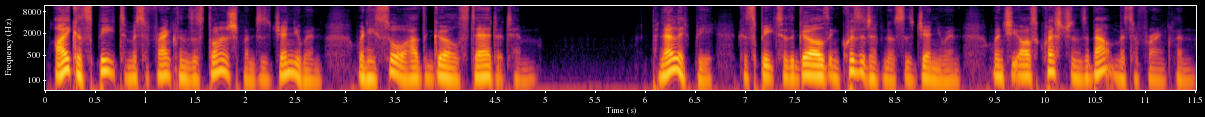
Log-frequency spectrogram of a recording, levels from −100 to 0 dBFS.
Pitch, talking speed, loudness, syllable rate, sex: 120 Hz, 175 wpm, -21 LUFS, 5.9 syllables/s, male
